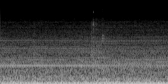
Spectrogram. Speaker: So I found the basement thermostat and switched it to cooling. And I hear the refrigerant. Let's just go outside and make sure that nothing catastrophic is happening. Yeah, she's running now.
